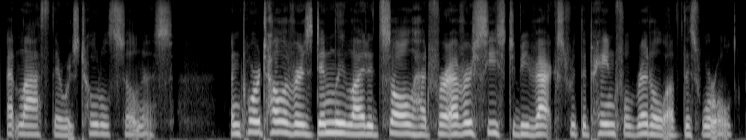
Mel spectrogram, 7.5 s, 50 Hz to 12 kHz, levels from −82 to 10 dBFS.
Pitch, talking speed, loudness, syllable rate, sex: 210 Hz, 200 wpm, -17 LUFS, 5.7 syllables/s, female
